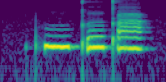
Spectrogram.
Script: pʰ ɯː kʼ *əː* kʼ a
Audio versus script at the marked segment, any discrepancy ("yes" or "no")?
no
